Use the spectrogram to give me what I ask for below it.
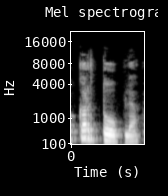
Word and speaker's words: картопля: і три голосних і слово картопля Карр то ля три склади наголос падає на другий і бачимо що L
